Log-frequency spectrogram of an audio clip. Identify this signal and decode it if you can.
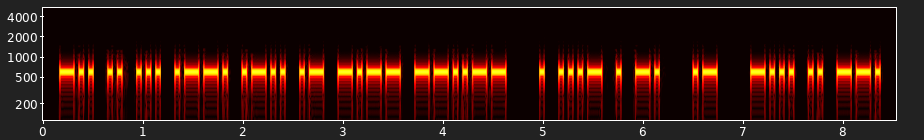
Morse code, heard as a keyed tone, about 25 wpm, 600 Hz. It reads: DISPLAY, EVEN A BIG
